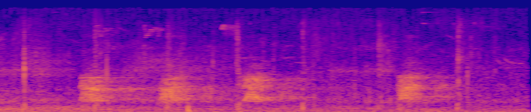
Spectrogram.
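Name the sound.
dog barking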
